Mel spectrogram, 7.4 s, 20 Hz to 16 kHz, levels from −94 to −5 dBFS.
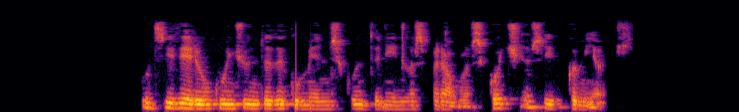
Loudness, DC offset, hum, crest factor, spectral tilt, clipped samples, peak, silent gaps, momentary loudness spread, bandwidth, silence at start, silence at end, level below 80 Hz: -25 LUFS; under 0.1%; none; 18 dB; -5 dB/octave; under 0.1%; -8 dBFS; 6.08-6.15 s; 12 LU; 8 kHz; 1.4 s; 1.1 s; -66 dBFS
